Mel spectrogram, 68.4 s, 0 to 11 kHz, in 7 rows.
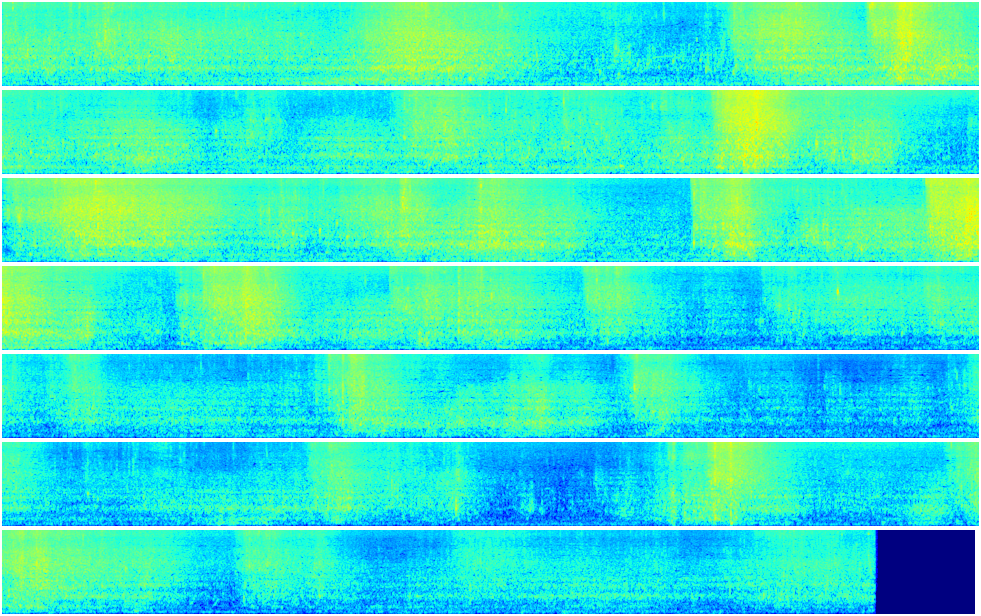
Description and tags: Waves Lapping Shore.
This is the sound of waves lapping the shore. Recorded in stereo with a Sony PCM-D100.
ambience, ambient, beach, breaking-waves, coast, coastal, crashing, field-recording, lapping, nature, ocean, relaxing, sand, sea, sea-shore, seashore, seaside, shore, shoreline, Sony-PCM-D100, splash, splashes, splashing, stereo, surf, tide, water, wave, waves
